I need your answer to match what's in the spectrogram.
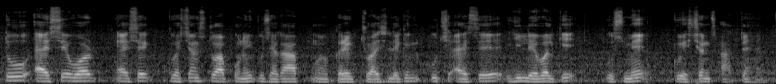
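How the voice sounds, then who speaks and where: A man's voice: medium pitch, fairly even intonation, gravelly, noisy background. A young man teaching English for exam preparation, explaining each question at length and calling his viewers friends. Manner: reads English question lines slowly, then explains in Hindi. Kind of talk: exam-prep lesson.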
